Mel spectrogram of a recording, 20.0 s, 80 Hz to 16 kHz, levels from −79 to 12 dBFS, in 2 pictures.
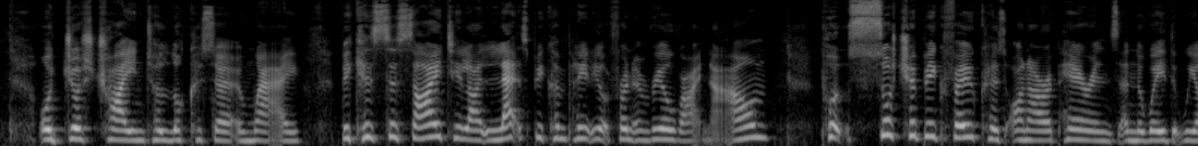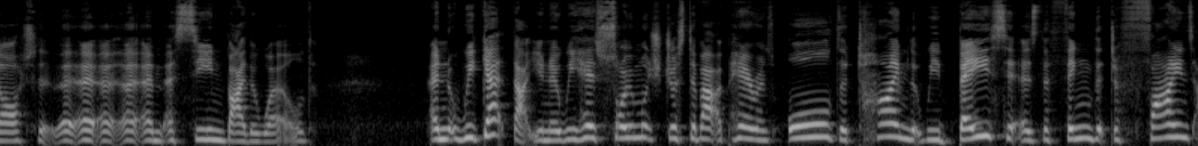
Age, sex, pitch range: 20-39, female, 230-270 Hz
